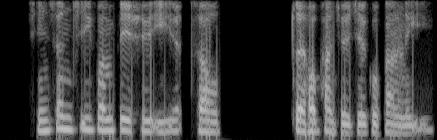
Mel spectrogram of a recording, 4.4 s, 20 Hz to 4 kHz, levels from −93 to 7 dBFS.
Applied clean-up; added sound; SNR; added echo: none; none; none; none.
